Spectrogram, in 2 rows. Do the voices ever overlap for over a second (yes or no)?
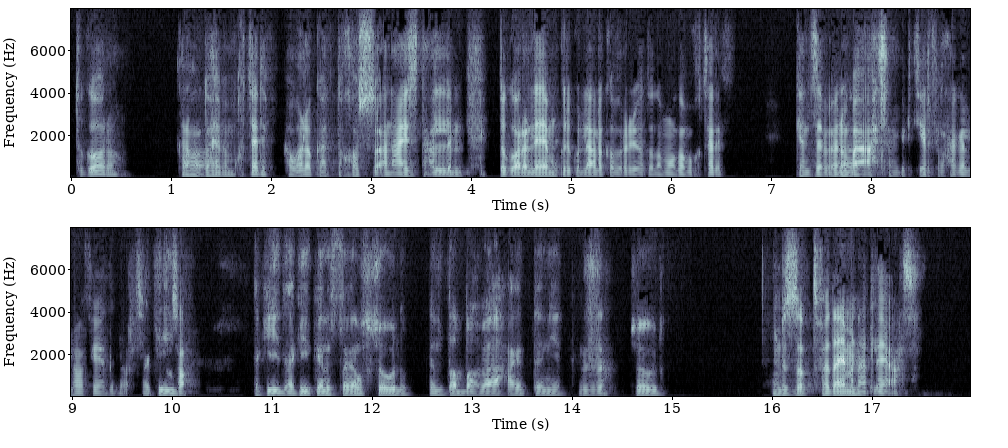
no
